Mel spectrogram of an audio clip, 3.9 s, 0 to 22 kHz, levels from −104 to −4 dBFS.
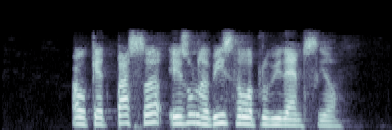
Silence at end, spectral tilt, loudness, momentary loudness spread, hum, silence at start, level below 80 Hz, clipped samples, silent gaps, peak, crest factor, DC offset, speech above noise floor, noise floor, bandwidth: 0.5 s; -3 dB/octave; -17 LUFS; 9 LU; none; 0.75 s; -62 dBFS; under 0.1%; none; -2 dBFS; 16 dB; under 0.1%; 68 dB; -86 dBFS; 8.2 kHz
